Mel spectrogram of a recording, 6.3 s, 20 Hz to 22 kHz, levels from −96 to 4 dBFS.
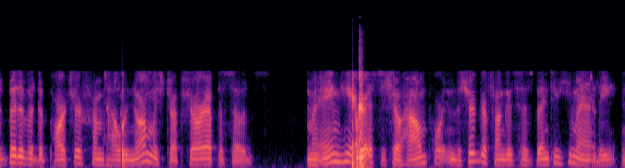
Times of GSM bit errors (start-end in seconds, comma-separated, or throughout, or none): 1.02-1.27, 3.52-3.75, 5.89-6.07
